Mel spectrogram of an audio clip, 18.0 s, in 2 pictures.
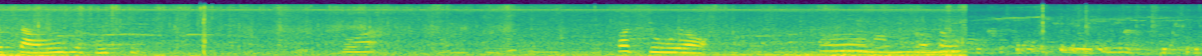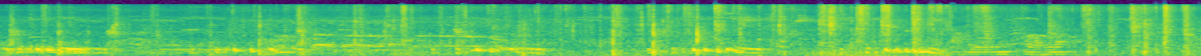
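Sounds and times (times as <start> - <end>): birds cooing: 3.5 - 16.8.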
